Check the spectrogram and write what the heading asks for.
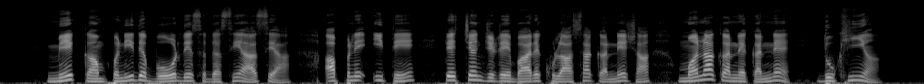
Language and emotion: Dogri, disgusted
